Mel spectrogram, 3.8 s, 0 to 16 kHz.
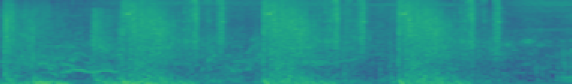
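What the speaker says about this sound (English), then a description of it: "You're shooting me again." Rapid gunfire from teammates hitting the player in the Left 4 Dead 2 video game, a dense, loud fusillade of overlapping shots that swells in bursts for the whole stretch, with other game noise mixed in.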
